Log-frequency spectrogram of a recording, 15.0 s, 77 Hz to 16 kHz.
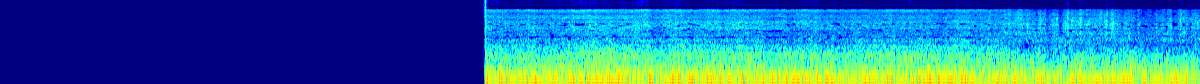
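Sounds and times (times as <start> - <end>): geyser venting steam and water: 6.1 - 15.0.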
